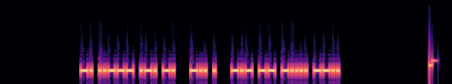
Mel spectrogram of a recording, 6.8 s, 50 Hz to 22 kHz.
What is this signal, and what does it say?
Morse code, heard as a keyed tone, about 36 wpm, 690 Hz. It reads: N2RN DE KM6Z
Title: USA Callsign DE Callsign - 4 Characters - 35wpm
